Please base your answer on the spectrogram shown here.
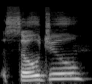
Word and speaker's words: soju: it's pronounced soju.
